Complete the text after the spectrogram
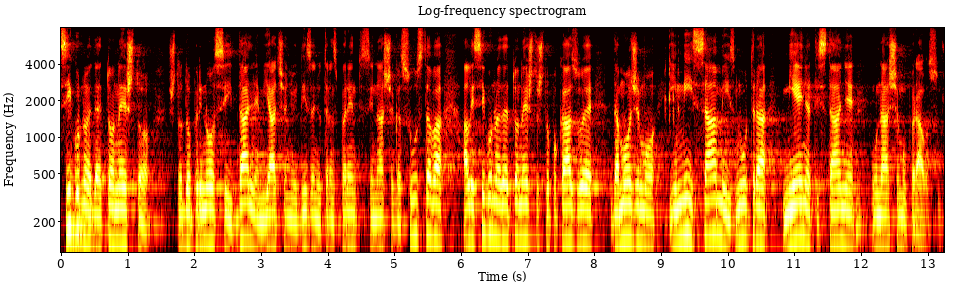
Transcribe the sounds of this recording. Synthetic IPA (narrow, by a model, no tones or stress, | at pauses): siɡuɾnoje̞d̪aje̞t̪o̞ːne̞ʃt̪o̞ | ʃt̪o̞d̪o̞pɾino̞sid̪aːʎɲe̞mjat͡ʃaɲuid̪izaɲut̪ɾanspaɾe̞nt̪no̞st̪inaʃe̞ɡasuːst̪aʋaalisiɡuɾnoe̞d̪aje̞t̪o̞ne̞ʃt̪o̞ʃt̪o̞po̞kazuje̞d̪amo̞ʒe̞mo̞imiːsaːmiːznuːt̪ɾamje̞ːɲat̪ist̪aːɲe̞unaʃe̞mupɾa̰ʋo̞̰sud͡ʒu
